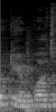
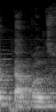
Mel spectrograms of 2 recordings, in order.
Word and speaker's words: tuples: pulse कुछ लोग इसको ट्यूबल्स बोलते हैं कुछ लोग इसको टपल्स भी बोलते हैं तो आपकी मर्जी है आप जैसे मर्जी इसको प्रोनाउंस करो लेकिन इसमें डिफरेंस क्या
